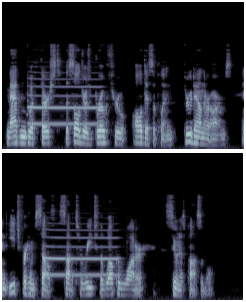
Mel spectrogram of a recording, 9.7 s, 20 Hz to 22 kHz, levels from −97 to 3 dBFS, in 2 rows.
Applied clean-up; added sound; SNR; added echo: none; Wind instrument, woodwind instrument; 7 dB; none.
